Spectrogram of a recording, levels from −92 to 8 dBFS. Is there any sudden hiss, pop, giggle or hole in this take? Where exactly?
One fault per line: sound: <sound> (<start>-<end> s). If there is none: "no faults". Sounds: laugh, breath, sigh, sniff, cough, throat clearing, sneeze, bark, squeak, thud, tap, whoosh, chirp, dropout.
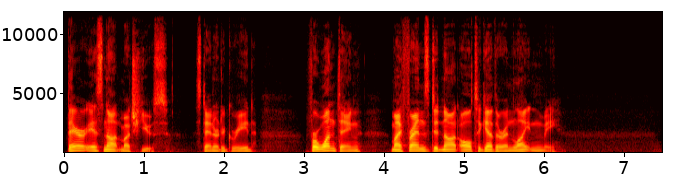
no faults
